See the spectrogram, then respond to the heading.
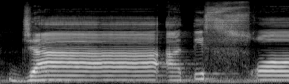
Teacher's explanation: پتہ چلا کہ یہ گول تا جو ہے اس کے اوپر زبر زیر پیش ہو تو ہم اس کو ساکن کر کے پڑھیں گے اور ساکن ہا میں بدل دیں گے. تا کی آواز نہیں آئے گی، صاخت نہیں پڑھیں گے، تا نہیں پڑھیں گے، بلکہ ہا کی آواز نکالیں گے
